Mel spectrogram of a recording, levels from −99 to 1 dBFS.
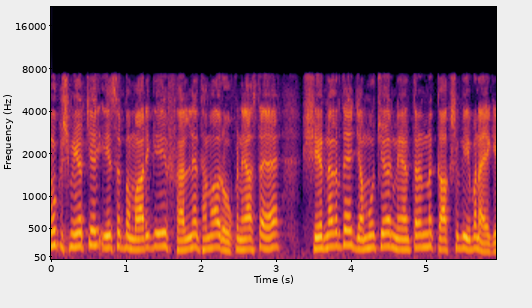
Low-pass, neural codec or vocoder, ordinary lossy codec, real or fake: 7.2 kHz; codec, 16 kHz, 8 kbps, FunCodec, trained on Chinese and English, 25 frames a second; none; fake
